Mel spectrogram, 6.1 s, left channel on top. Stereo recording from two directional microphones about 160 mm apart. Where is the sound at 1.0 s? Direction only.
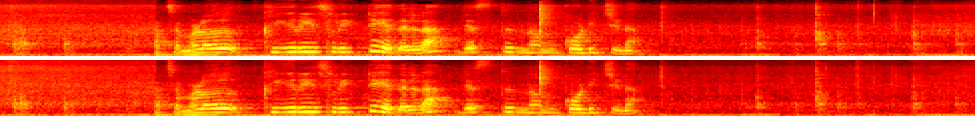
10° right (ahead or behind).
